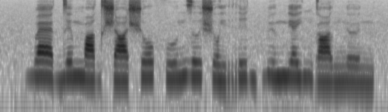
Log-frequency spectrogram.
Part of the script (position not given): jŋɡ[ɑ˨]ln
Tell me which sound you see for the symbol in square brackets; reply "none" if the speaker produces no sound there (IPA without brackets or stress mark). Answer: ɑ˨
